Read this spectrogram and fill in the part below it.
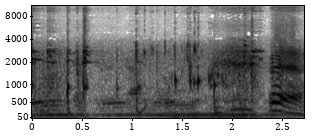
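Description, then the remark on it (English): Whiskey glugs from a bottle into a glass, with a few sharp glassy clinks as the bottle touches the rim, over a steady low hum. “Do you mind if I pour myself one?”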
